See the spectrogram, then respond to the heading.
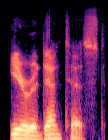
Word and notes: irredentist: American English

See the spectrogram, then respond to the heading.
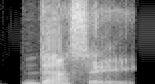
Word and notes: dassie: British English

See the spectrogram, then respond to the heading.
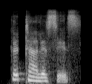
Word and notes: catalysis: Indian

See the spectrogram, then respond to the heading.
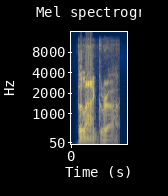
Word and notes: pellagra: British English

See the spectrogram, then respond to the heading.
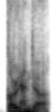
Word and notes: coriander: Indian

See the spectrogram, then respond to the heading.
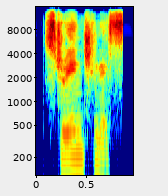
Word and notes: strangeness: Indian

